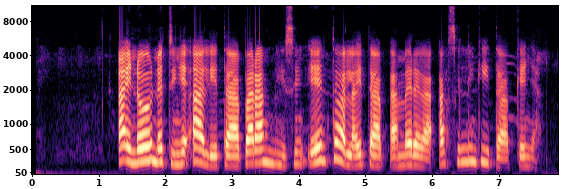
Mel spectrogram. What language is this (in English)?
Kalenjin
